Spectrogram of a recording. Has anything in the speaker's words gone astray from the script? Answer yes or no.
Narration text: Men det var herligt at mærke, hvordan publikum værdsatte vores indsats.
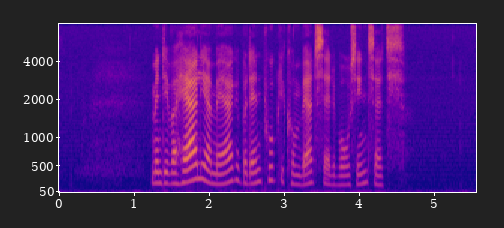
no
